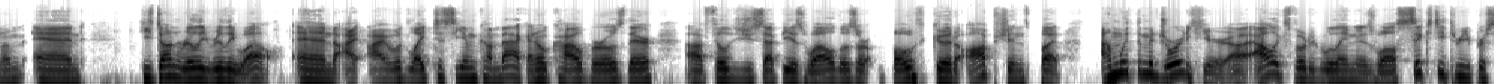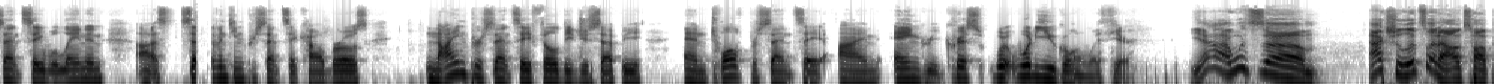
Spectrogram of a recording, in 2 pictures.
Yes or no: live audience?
no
